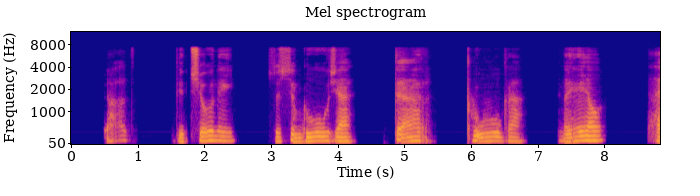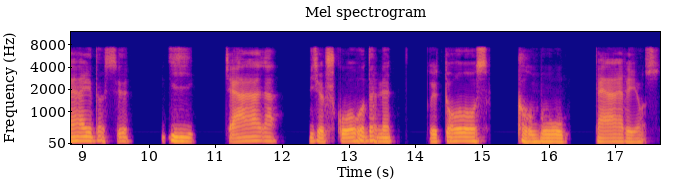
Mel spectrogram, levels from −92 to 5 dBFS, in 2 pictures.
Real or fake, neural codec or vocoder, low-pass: fake; codec, 16 kHz, 1 kbps, FunCodec, trained on Chinese and English, 50 frames a second; 7.2 kHz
